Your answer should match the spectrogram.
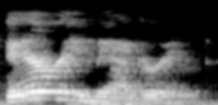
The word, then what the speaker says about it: gerrymander: not be named right representative pronounced gary mandarin you say gary that that's the actual we were we were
